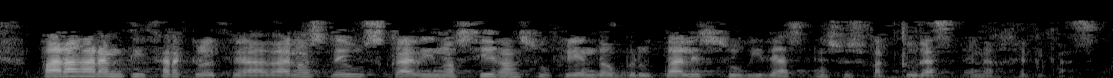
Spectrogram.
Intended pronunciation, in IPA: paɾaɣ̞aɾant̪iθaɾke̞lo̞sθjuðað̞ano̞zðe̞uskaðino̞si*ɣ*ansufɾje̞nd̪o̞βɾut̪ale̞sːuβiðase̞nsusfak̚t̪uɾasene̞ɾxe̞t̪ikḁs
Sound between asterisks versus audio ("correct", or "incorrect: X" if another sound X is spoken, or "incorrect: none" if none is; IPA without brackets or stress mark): correct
